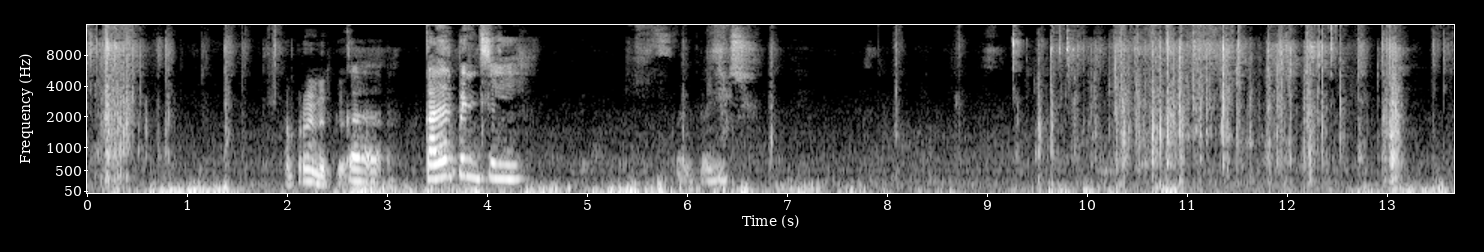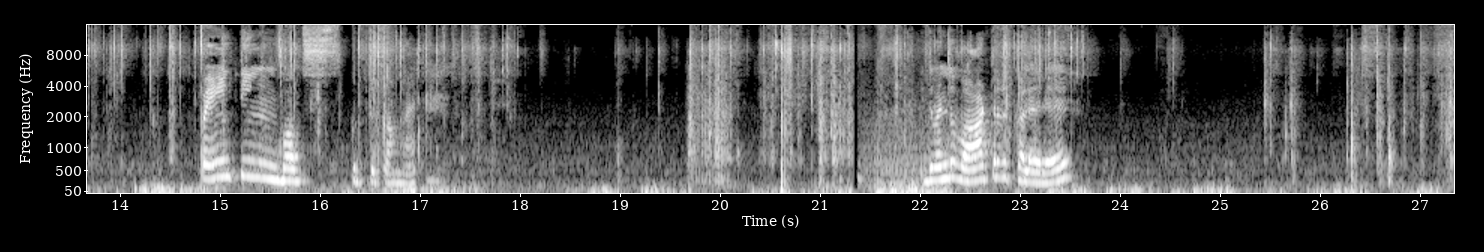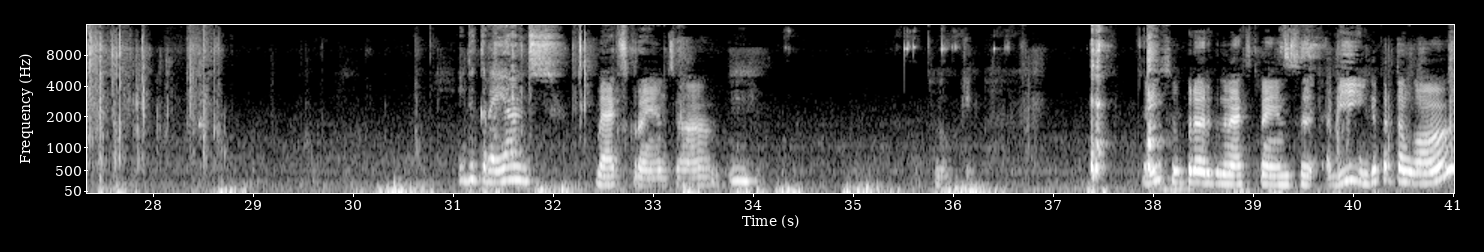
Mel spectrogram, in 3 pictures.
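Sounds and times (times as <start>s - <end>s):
packaging crinkling: 0.0s - 1.9s, 9.3s - 18.3s, 19.0s - 23.8s, 25.4s - 28.8s
small clicks and rustles: 7.9s - 24.7s, 25.4s - 29.7s.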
